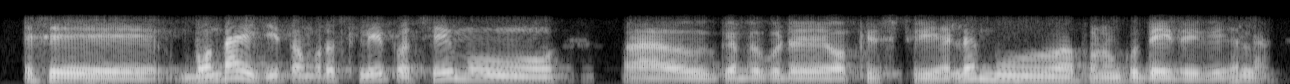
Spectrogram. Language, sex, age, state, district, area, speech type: Odia, male, 30-45, Odisha, Kalahandi, rural, conversation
